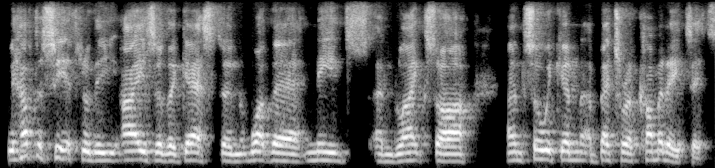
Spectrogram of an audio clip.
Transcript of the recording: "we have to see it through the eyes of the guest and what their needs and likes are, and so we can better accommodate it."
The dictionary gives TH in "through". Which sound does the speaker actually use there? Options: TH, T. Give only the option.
TH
